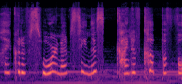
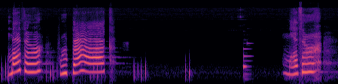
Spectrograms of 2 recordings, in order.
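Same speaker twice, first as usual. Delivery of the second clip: voice pitched higher than normal. Acting a scene returning home to find mother: higher pitched voice. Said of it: "using the higher po-, higher pitched voice for this".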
